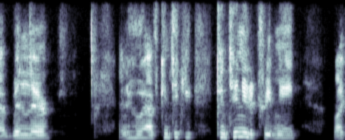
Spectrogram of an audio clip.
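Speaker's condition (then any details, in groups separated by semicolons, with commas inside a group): Cerebral palsy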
